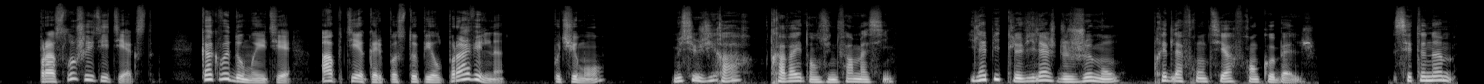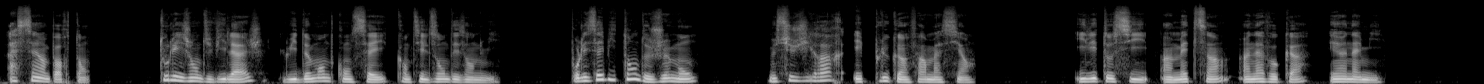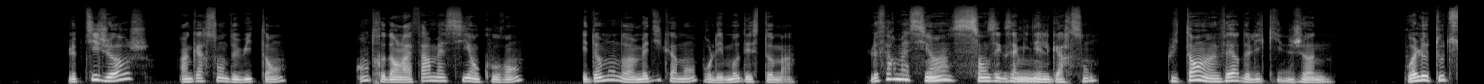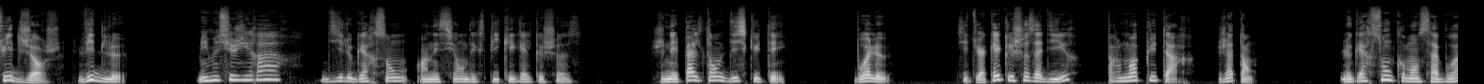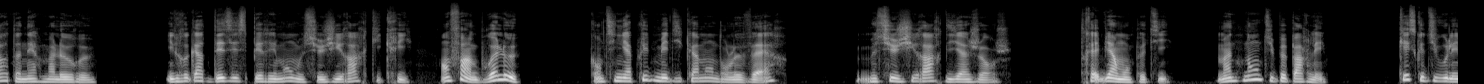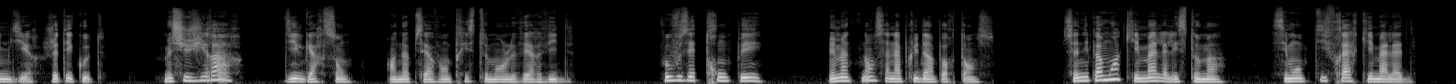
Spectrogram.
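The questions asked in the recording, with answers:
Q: Как вы думаете, аптекарь поступил правильно?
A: Нет: он не выслушал мальчика и дал ему лекарство, а болел его младший брат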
